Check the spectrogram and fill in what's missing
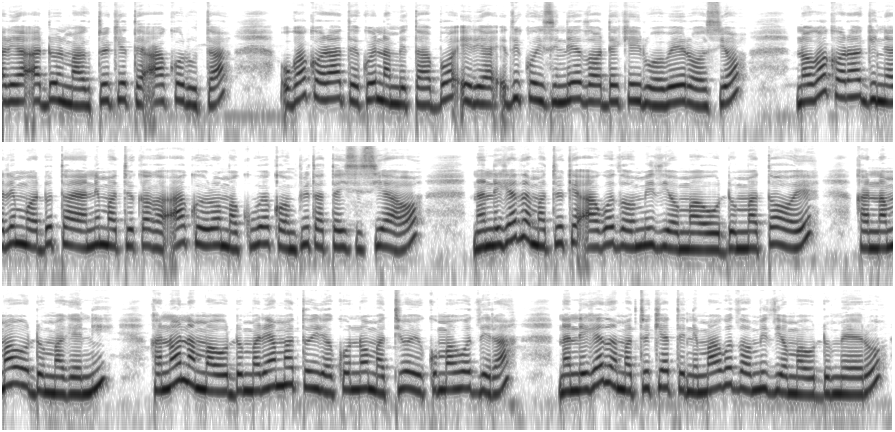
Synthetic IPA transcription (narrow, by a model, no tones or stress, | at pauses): ɾeaʔadomatweketɛʔakoɾuta | oɣakɔɾatekwenametabɔʔeɾeaeðikois̬ineðɔdɛkɛiɾwɔweɾɔsjɔ | naɣakɔɾaɡiɲaɾemwadotajanematwekaɣa̰ʔakweɾwamakuwɛkɔmpjutataisisjaɔ | naneɣɛðamatwekɛʔaɣoðɔmiðiɔmaondomatɔekanamaondomaɣɛni | kanɔnamaondomaɾeamatoiɾɛkwɔnɔmatjoekomahoðeɾa | naneɣɛðamatwekɛatenemaɣoðɔmiðiɔmaodomɛɾo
